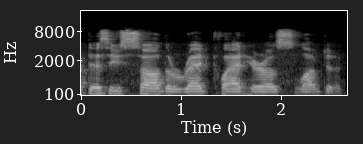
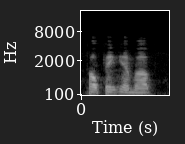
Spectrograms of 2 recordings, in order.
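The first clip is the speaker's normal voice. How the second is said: ordinary delivery, nothing marked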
